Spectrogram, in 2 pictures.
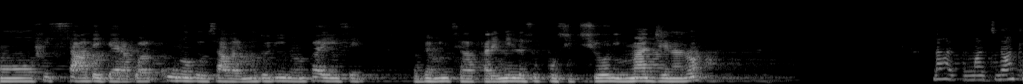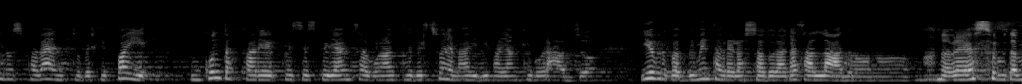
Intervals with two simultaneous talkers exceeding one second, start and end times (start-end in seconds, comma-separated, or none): none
